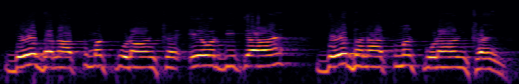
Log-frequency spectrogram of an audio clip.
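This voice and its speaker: A man teaching a math lesson to students. He asks questions and answers them himself, and repeats key terms slowly. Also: very high voice. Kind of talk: classroom-style lesson to camera.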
